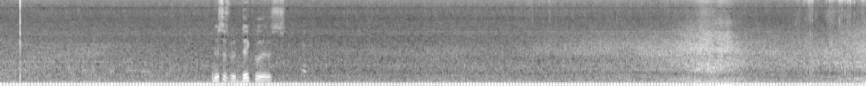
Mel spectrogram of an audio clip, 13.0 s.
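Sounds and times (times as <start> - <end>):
car engine idling: 0.0 - 13.0
car passing: 8.0 - 13.0.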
